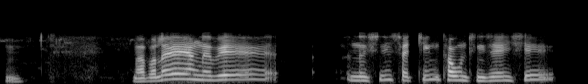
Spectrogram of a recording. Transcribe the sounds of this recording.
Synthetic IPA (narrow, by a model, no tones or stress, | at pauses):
ŋabalajjaŋnɯbe | nɯŋsinisajtʰiŋtʰawntʰiŋzeajse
